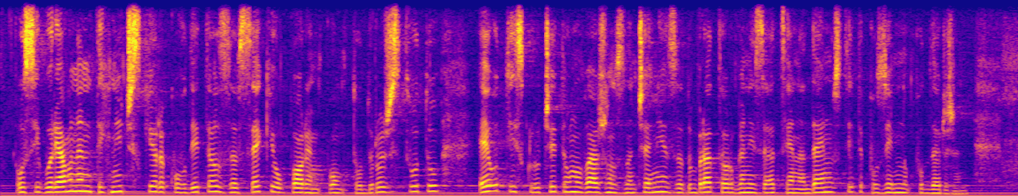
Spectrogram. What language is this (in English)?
Bulgarian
